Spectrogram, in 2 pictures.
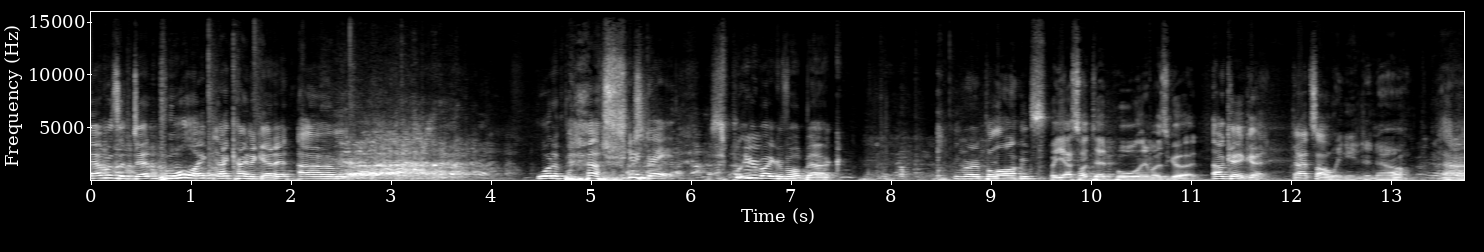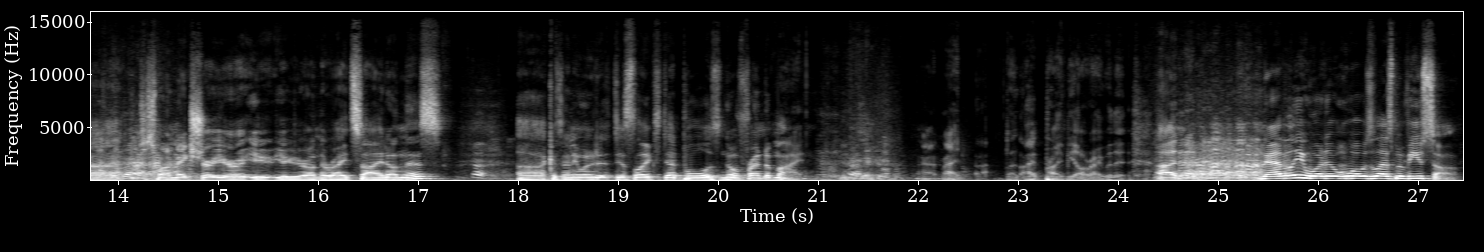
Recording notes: Live from the NerdMelt Showroom in LA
